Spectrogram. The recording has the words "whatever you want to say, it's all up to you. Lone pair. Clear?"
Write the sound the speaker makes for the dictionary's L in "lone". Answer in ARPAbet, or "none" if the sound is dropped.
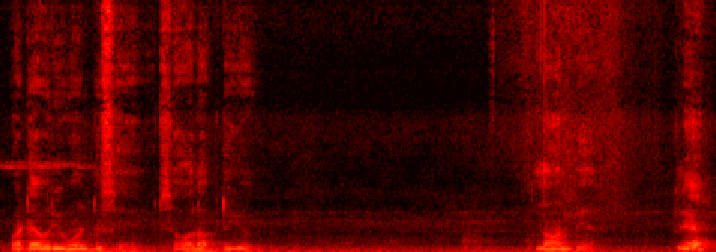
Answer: N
